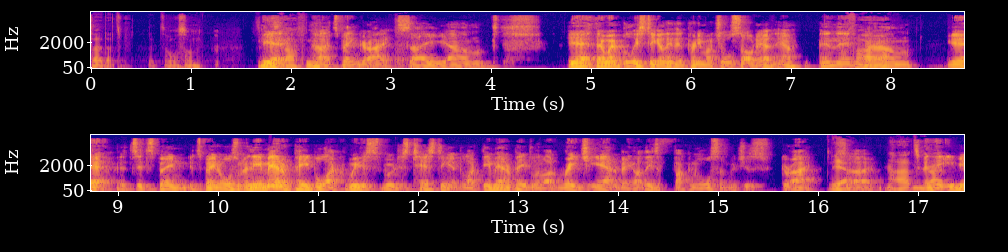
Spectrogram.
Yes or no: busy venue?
no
